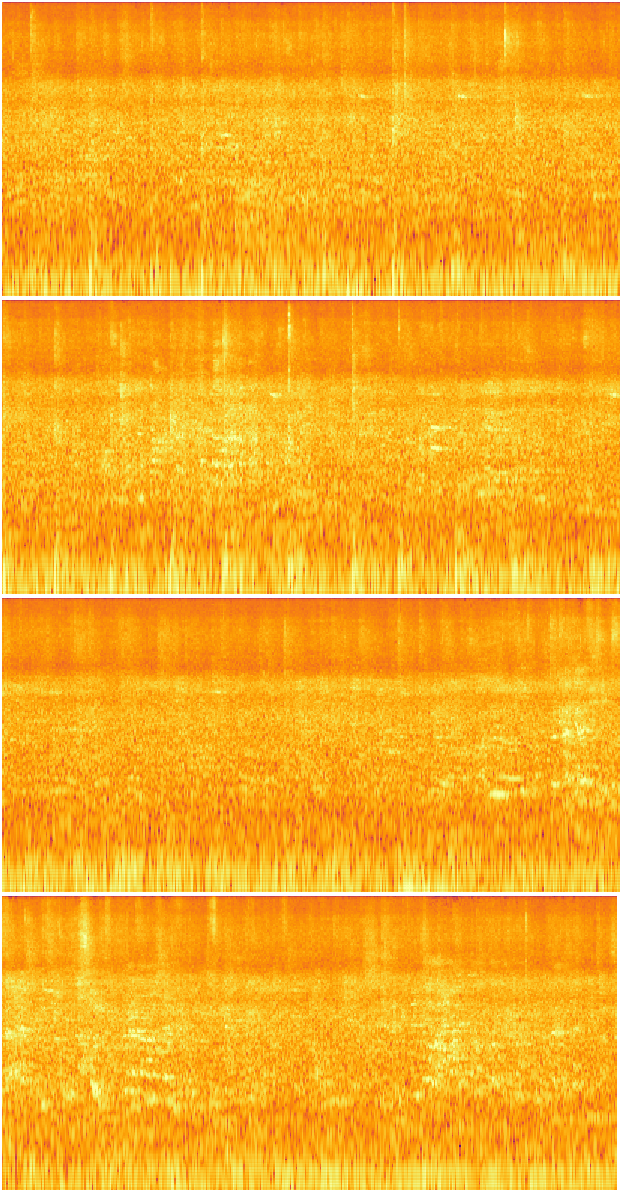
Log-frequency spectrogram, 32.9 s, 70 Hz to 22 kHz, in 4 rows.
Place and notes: The Affiliated Senior High School of National Taiwan Normal University - Class time
Class time, Binaural recordings, Zoom H4n+ Soundman OKM II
